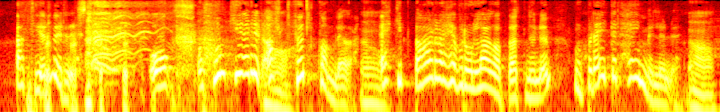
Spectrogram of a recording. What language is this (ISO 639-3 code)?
isl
